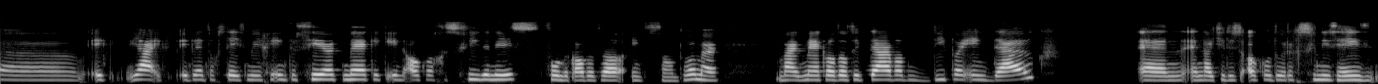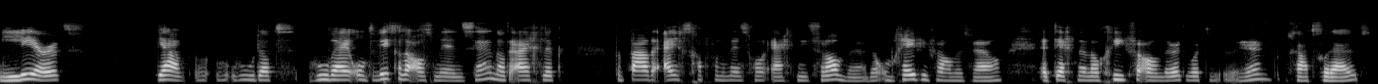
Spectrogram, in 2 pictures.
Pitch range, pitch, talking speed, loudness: 195-220 Hz, 205 Hz, 170 wpm, -21 LUFS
